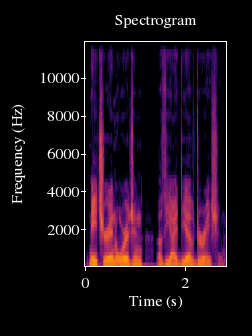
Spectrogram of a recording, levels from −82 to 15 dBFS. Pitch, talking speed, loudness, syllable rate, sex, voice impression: 120 Hz, 170 wpm, -16 LUFS, 6.1 syllables/s, male, very masculine, very adult-like, thick, slightly tensed, slightly weak, slightly dark, soft, clear, slightly fluent, cool, intellectual, refreshing, slightly sincere, calm, friendly, reassuring, slightly unique, slightly elegant, slightly wild, sweet, slightly lively, kind, very modest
